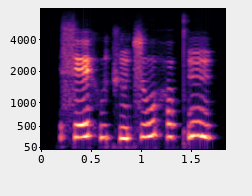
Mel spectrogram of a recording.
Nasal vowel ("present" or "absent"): present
